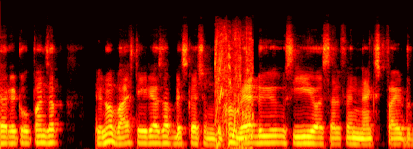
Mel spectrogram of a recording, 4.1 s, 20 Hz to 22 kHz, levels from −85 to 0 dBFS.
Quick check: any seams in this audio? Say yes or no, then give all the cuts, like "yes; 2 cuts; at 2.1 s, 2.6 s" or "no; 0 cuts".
yes; 1 cut; at 2.3 s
